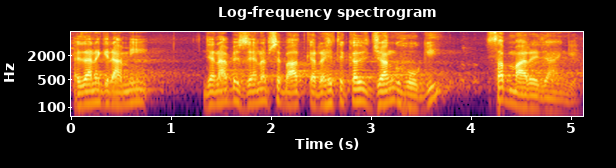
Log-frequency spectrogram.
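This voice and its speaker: Gravelly Pakistani preacher in an echoing hall. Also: male voice, mid-range voice. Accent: Pakistani Urdu. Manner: dramatic, voices figures in quoted speech, rises to loud cries. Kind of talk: Shia majlis sermon.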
